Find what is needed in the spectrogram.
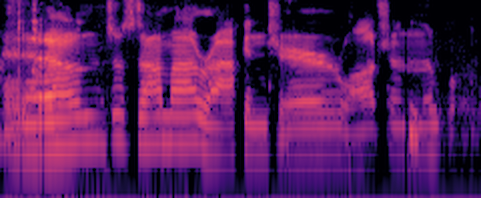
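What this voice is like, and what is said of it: Slow molasses southern drawl. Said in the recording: “You just sounded like a bear. ... You're doing that sort of like southern accent that's a like slow molasses.”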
